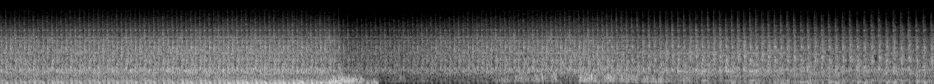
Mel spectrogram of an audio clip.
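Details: David Brown 996 diesel tractor, left sitting about 10 years, first start: louder start burst, then a steady clattering idle at about 160 beats a minute; normal idle.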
